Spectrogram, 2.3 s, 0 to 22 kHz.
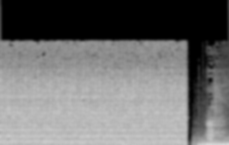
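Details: Toyota ACV30 idling after new Denso spark plugs were fitted to fix a stumble at very high revs: engine holds a steady, even note with no stumble or misfire for nearly two seconds before a brief cut; running normally.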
